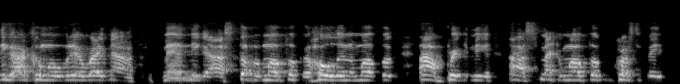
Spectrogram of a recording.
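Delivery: fast, wild, rattled-off crazed rant. Speaker retells how his dad from Little Rock talks, imitating dad talking crazy. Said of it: "he talks crazy".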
